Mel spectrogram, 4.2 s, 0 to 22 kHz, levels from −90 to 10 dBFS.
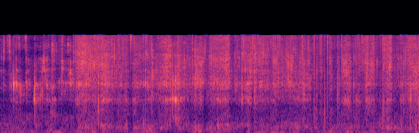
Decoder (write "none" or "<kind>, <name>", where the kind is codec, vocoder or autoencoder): codec, SNAC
